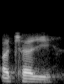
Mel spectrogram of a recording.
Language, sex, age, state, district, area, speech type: Punjabi, male, 18-30, Punjab, Rupnagar, urban, conversation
